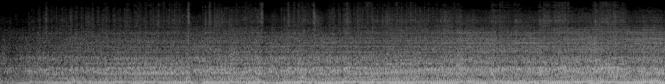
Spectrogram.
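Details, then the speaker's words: Car engine after induced hydrolock at 60 mph: deep, uneven rumble with loose pulsing beat about four a second, rattling; engine still runs but rough. "yeah it's alive it's working hear that it is rumbling i can't imagine why though"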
